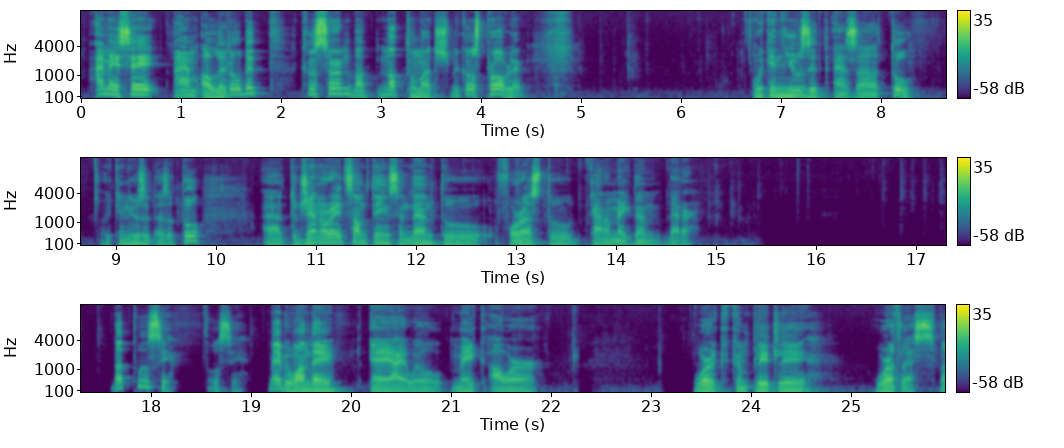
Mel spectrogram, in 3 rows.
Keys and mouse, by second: 3.1-11.5 ctrl+drag, 11.5-18.9 alt+right drag, 18.9 alt+click, 19.0-21.9 alt+right drag, 21.9-25.9 ctrl+alt+drag, 23.8 g.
